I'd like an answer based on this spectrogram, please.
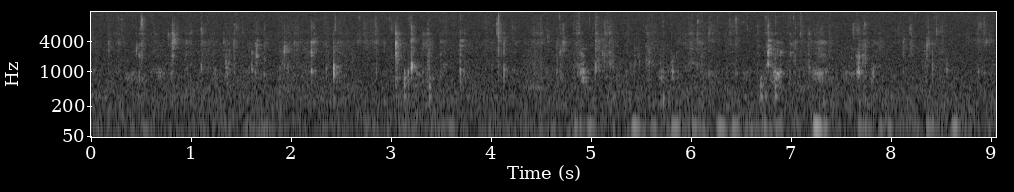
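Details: Indoor mukbang of Momo, a Corgi from Washington DC, biting into a taco with whole wheat shell, cucumber and ground beef; sharp crackling crunches and smacking chews come in uneven bursts against a quiet room.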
